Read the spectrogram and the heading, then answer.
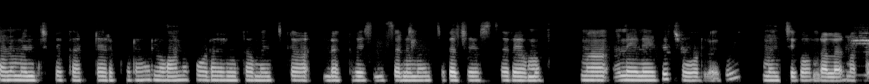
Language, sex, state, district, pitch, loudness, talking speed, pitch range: Telugu, female, Andhra Pradesh, Visakhapatnam, 190 Hz, -18 LUFS, 115 wpm, 185-195 Hz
